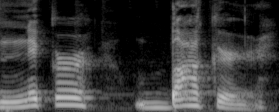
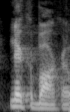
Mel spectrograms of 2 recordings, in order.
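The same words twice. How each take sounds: First: The word is said slowly. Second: The word is said quickly. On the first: The speaker calls it wrong. "it sounds worse when you slow it down" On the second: The speaker calls it right. "like just get it out the way"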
